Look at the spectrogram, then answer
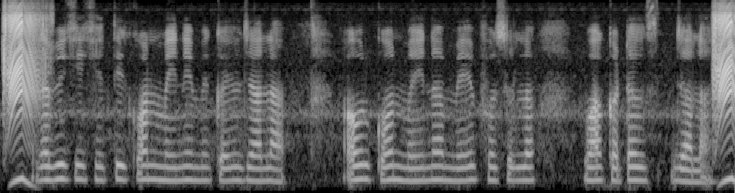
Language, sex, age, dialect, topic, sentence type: Bhojpuri, female, 18-24, Northern, agriculture, question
